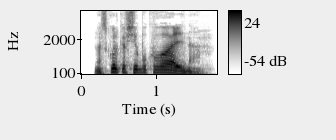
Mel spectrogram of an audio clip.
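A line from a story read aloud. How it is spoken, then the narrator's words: Muttered. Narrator (Russian): пробормотал Мартин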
